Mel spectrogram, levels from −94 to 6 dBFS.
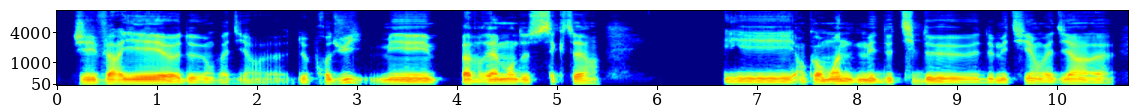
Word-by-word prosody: J'ai 85 +1 0
varié, 90 +2 +5
heu, 80 -3 +5
de, 75 0 -3
heu, - - -6
on 70 - -6
va - - -9
dire, - - -12 0.2
heu, - - -16
de 75 - -4
produits, 100 - -4
mais 80 -3 +1 0.2
pas 90 - +5
vraiment 85 +4 +2
de 85 -2 -2
secteur 95 -2 -2 1.2
et 75 -2 0
encore 80 - +1
moins 90 +3 +4
de 95 -3 +2
mé 80 -2 +1
de 80 +4 -5
type 90 +4 -6
de 70 -5 0
de - - -3
métier, 105 +1 -4
on 100 - -2
va 70 0 -2
dire, 95 +6 -1
heu, 65 -8 -4
80 Hz, 170 wpm, -22 LUFS, 75-90 Hz, 1.2 s, varié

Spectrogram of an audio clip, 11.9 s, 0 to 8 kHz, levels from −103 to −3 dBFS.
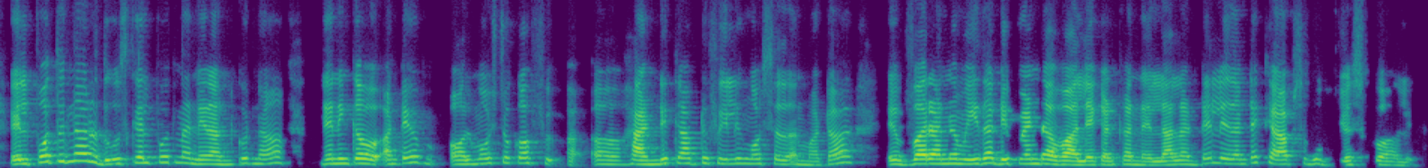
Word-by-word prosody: ఎళ్ళిపోతున్నారు, 315 +10 +3
దూసుకెళ్ళిపోతున్నారు. 260 +3 -1
నేను 200 -1 +2
అనుకున్నా, 220 +3 -3 0.5
నేను 225 +1 +1
ఇంకా 230 0 +3 0.2
అంటే 210 +5 -1 0.4
ఆల్మోస్ట్ 225 +6 -3
ఒక 245 0 0
ఫిఫ్ 400 +5 -9
ఆహ్, - - -12 0.2
ఆహ్, 190 -1 -3
హ్యాండీక్యాప్డ్ 235 +6 +2
ఫీలింగ్ 225 0 -3
వస్తదనమాట. 190 -6 -5 0.6
ఎవ్వరన్న 220 +4 +5
మీద 220 +3 +2 0.2
డిపెండ్ 220 0 +1
అవ్వాలి, 180 -2 +5
ఎక్కడికైనా 175 0 -2
ఎళ్ళాలి 175 +3 +1
అంటే. 230 +7 -5
లేదంటే 220 +4 -2
క్యాబ్స్ 200 +2 +2
బుక్ 175 -6 -7
జేసుకోవాలి. 170 -3 -5
215 Hz, 130 wpm, -23 LUFS, 190-235 Hz, 0.6 s, ఎవ్వరన్న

